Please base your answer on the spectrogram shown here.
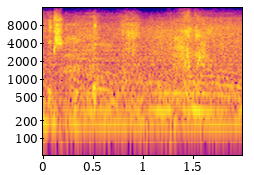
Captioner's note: men coughing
